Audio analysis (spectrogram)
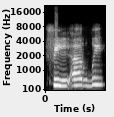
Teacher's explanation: فا کو ہم نے لام کے ساتھ ملا دینا، حمزۃ الوصل ڈراپ ہو جائے گا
